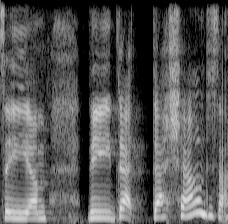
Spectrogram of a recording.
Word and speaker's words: Dachshund: It's the Dachshund, is that how you say it? Dachshund, yeah.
